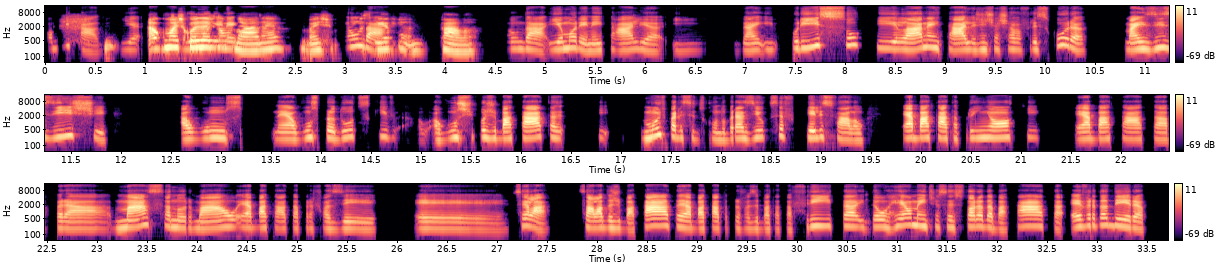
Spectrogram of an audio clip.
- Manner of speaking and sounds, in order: none
- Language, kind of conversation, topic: Portuguese, podcast, Qual é uma comida tradicional que reúne a sua família?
